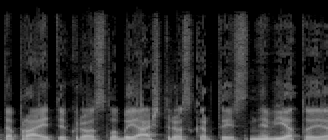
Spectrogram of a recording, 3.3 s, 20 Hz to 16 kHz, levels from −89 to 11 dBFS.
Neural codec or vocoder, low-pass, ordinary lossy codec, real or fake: autoencoder, 48 kHz, 128 numbers a frame, DAC-VAE, trained on Japanese speech; 14.4 kHz; AAC, 48 kbps; fake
